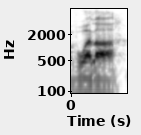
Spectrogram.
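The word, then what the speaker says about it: voilà: Uh, voila with a V. So many Americans say voila.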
